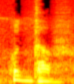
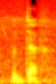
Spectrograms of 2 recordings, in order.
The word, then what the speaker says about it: Uddhav: How would you pronounce the name? Uddhav. Uddhav.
